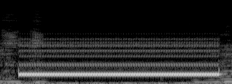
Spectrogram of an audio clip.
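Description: A telephone ringback tone sounds while a call is being placed. It is a single loud, steady, unbroken tone lasting about two seconds, with faint background noise just before and after.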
